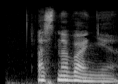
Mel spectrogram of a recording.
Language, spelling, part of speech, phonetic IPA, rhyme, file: Russian, основание, noun, [ɐsnɐˈvanʲɪje], -anʲɪje, Ru-основание.ogg
- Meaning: 1. base, foundation, pedestal 2. foundation, establishment 3. grounds, reason, argument 4. base 5. base of degree or logarithm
